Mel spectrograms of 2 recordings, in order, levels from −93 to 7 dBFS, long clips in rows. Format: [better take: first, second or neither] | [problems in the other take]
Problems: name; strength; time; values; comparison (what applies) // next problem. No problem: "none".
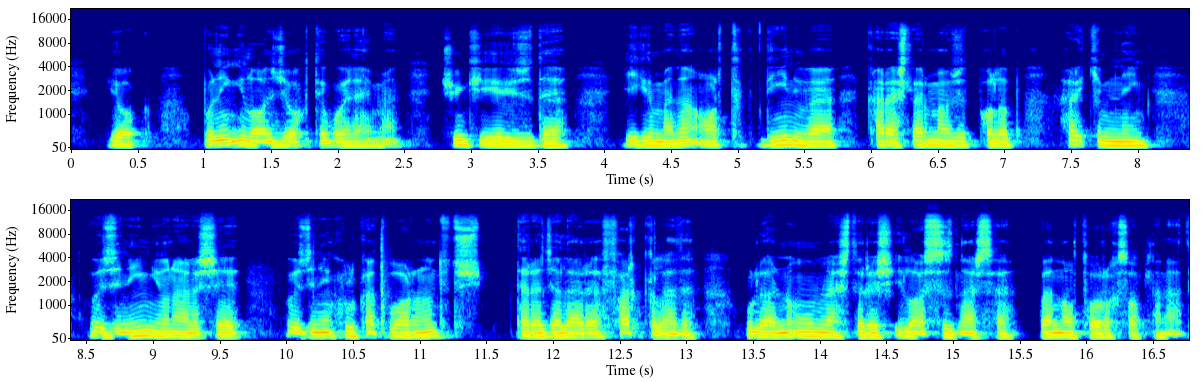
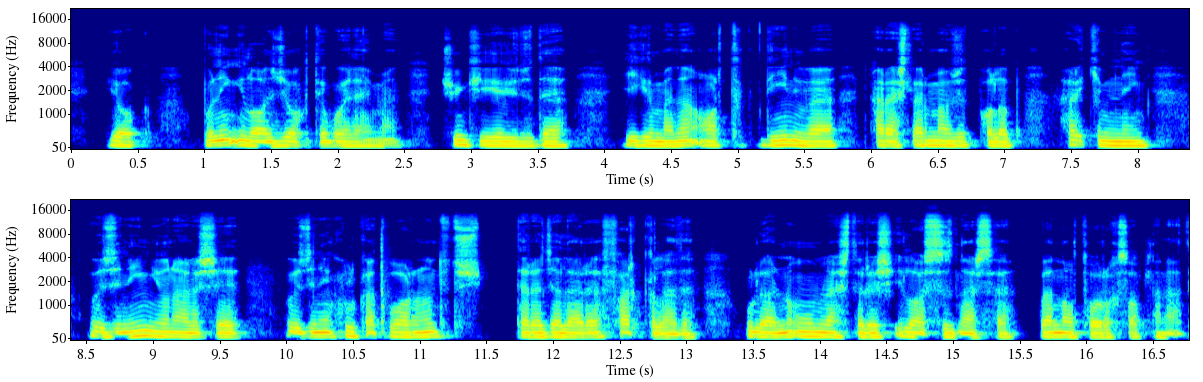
first | noise reduction (neural mask model DeepFilterNet 3)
